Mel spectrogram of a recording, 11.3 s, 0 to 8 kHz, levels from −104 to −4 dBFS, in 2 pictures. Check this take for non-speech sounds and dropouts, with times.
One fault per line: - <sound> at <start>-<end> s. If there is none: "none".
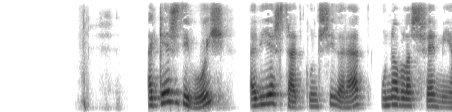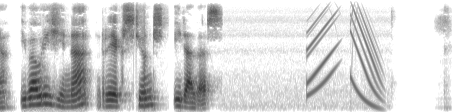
- chirp at 9.5-10.5 s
